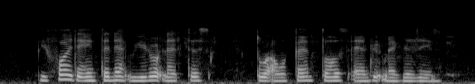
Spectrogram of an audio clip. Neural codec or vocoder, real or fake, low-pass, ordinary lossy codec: codec, 16 kHz, 4 kbps, X-Codec, HuBERT features, trained on general audio; fake; 5.4 kHz; none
